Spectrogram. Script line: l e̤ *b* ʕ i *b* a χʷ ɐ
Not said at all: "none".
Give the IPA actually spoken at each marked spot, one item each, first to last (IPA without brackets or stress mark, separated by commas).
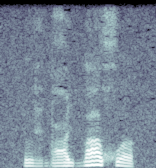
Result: b, b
